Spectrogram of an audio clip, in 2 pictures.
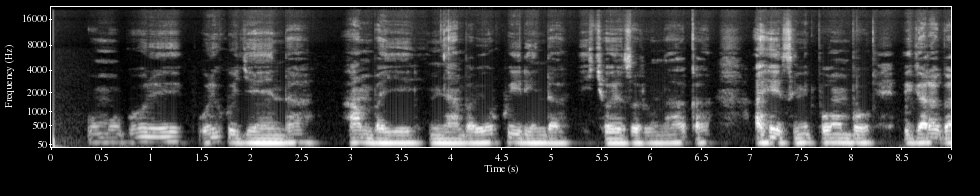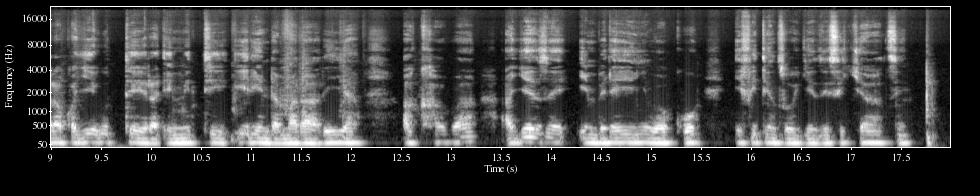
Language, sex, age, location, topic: Kinyarwanda, male, 18-24, Nyagatare, health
